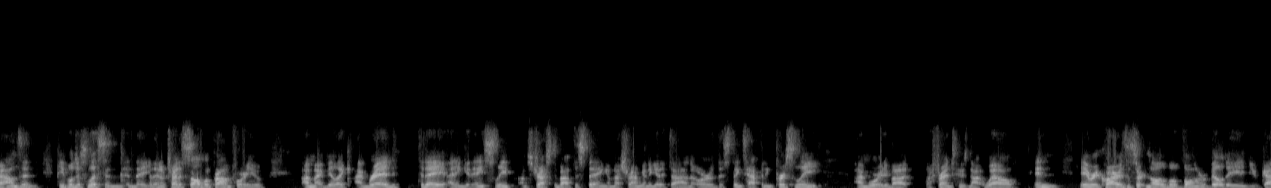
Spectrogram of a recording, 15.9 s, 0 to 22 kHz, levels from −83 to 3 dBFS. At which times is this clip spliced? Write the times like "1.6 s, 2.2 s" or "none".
3.8 s, 10.7 s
